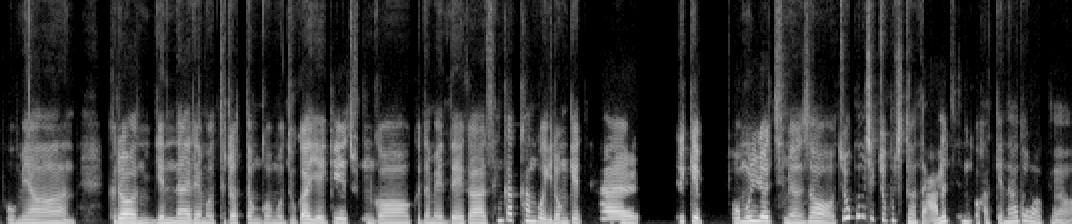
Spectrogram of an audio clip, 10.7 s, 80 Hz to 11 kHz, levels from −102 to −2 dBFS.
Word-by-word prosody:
보면 165 +1 -1 0.3
그런 195 -5 +4
옛날에 185 +3 +2
뭐 170 -2 -2
들었던 170 0 -4
거 165 -1 -5
뭐 165 -1 -4
누가 160 +2 +2
얘기해 180 +5 +1
준 175 -1 -8
거 170 -1 +1
그다음에 165 -1 -3
내가 165 +2 +1
생각한 285 - -1
거 205 -5 +1
이런 185 +5 -1
게 185 -2 0 0.2
잘 180 -3 +4 0.4
이렇게 225 -2 +2 0.3
버무려지면서 205 -3 +2
쪼끔씩, 440 -2 -1
쪼끔씩 295 -4 -6
더 195 -2 -1
나아지는 230 +1 0
것 180 - -6
같긴 165 +6 -6
하더라고요. 205 - -3
180 Hz, 345 characters per minute, -24 LUFS, 170-210 Hz, 0.4 s, 그런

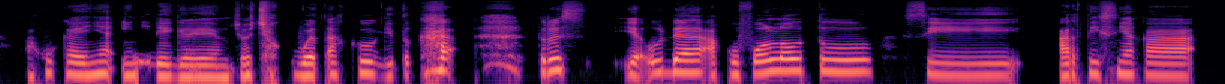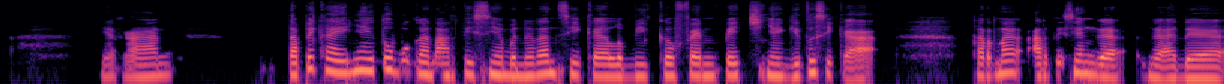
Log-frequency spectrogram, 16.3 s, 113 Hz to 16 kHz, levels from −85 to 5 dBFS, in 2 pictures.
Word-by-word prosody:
aku 205 +5 -8
kayaknya 200 +1 +2
ini 195 +2 -4
deh 185 - +3
gaya 170 0 +2
yang 165 - -1
cocok 185 +1 -1
buat 190 -2 +5
aku 205 0 0
gitu 185 +2 -7
Kak, 250 +3 +5 0.6
terus 255 +9 +3 0.2
ya 190 - +1
udah 225 +1 +5
aku 200 -1 -1
follow 245 +5 +6
tuh 235 -1 +2 0.2
si 205 - -7 0.8
artisnya 205 +2 -1
Kak, 190 -1 +2 0.9
ya - - -8
kan. 180 +2 -3 0.8
Tapi 195 +8 +2
kayaknya 245 +1 +2
itu 270 - +1
bukan 220 -3 -1
artisnya 195 +1 -2
beneran 190 +3 0
sih, 205 - -4
kayak 180 -1 +2
lebih 180 +1 -6
ke 190 - +1
fan 185 0 -1
page-nya 190 0 -3
gitu 185 +5 -1
sih 210 -3 -6
Kak, - - +1 0.7
karena 205 +4 0
artisnya 195 +4 -2
enggak 180 -4 +2 0.2
enggak 165 -3 -1
ada, 160 0 +2
195 Hz, 155 wpm, -23 LUFS, 185-220 Hz, 0.9 s, follow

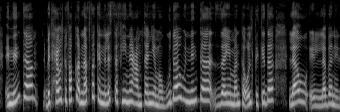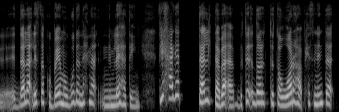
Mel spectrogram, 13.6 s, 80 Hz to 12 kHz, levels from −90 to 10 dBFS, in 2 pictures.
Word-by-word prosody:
إن 260 +2 +6
أنت 435 +10 0 0.4
بتحاول 315 +5 +3
تفكّر 345 -1 +2
نفْسك 355 +8 +1
إن 285 -5 +3
لسّه 315 +3 0
في 320 +2 -1
نِعَم 295 -5 +2
تانية 275 0 +1
موجودة 265 - +1
وإن 310 -3 +1
أنت 340 +3 -1 0.2
زي 265 +3 0
ما 245 -1 0
أنت 265 +2 -2
قُلت 275 0 -2
كده 315 +7 0 0.3
لو 285 +3 +2
اللبن 225 +4 -3
أ 210 - -12
أتدلق 245 +10 +1
لسّه 280 +3 -2
الكوباية 245 -2 -1
موجودة 270 +4 -2
إن 265 - -1
إحنا 280 -2 -4
نملاها 225 +3 -2
تاني، 210 -4 -11 0.4
في 380 - +2
حاجة 400 +5 +2 0.4
تالته 305 -4 +3
بقى 210 -4 +3
بتقدر 280 +4 -2
تطوّرها 260 0 0
بحيث 270 -1 -13
إن 250 - +1
أنت 270 -1 0
275 Hz, 170 wpm, -25 LUFS, 245-310 Hz, 0.4 s, إن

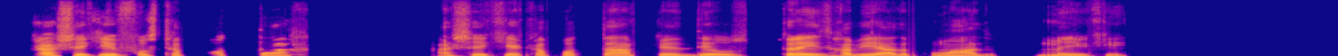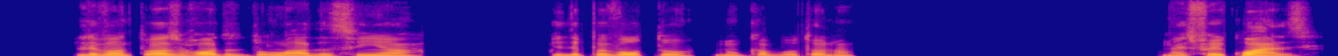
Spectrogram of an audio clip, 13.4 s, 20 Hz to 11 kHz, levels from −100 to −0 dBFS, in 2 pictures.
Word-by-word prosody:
Porque 130 - 0
eu - - +7
achei 125 +2 +1
que 125 - -2
ele 135 - +5
fosse 125 +3 -4
capotar. - - -5 0.7
Achei 110 +6 -2
que 130 - -5
ia 125 - +1
capotar, 120 -7 -1
porque 100 -2 -2
deu 115 +4 0 0.2
3 140 +3 +4
rabiada 105 -6 +2
para - - -10
um - - -1
lado, 100 +2 0 0.2
meio 95 0 -3
que - - -10 1.4
levantou 110 0 +2
as 110 - +5
rodas 100 0 +2
de - - -6
um 95 - -2
lado 95 0 +2
assim, 105 +5 -3
ó, 120 0 -1 0.7
e 120 - -3
depois 130 +1 -1
voltou. 120 -9 +2
Não 105 -2 -7
capotou, 110 -2 -3
não. 85 -2 -5 1.5
Mas 90 0 -6
foi 115 +1 +2
quase. 75 -8 +6
110 Hz, 165 wpm, -26 LUFS, 95-120 Hz, 1.5 s, eu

